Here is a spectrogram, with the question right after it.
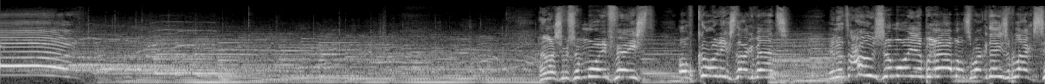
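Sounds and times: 
big festival crowd roaring and cheering: 0.0 - 6.5
speech: 5.4 - 10.4.

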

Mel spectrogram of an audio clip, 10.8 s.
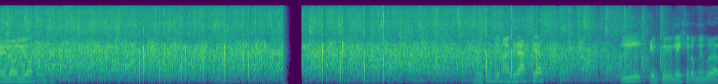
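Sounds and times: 
audience applause: 0.0 - 10.2
speech: 0.2 - 1.0, 7.4 - 8.3, 9.3 - 10.7.

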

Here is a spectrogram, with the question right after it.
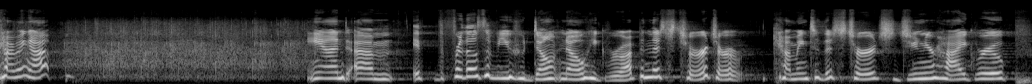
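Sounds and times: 
audience applause: 0.0 - 3.2
speech: 0.2 - 0.6, 3.1 - 10.3.

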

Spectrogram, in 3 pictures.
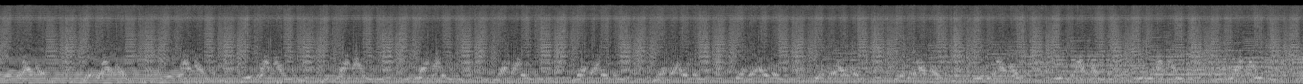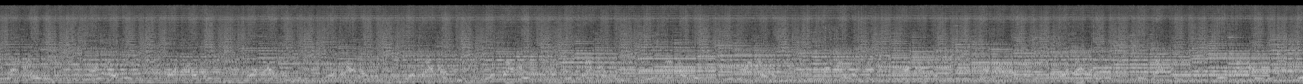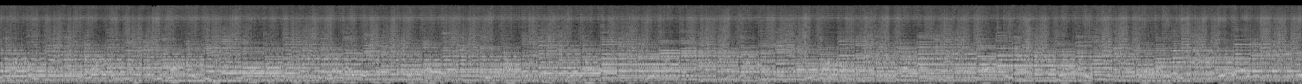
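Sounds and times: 
fast regular pulsing: 0.0 - 39.0
low droning radio notes: 0.0 - 39.0
strange radio signals during a nighttime ride: 0.0 - 39.0.

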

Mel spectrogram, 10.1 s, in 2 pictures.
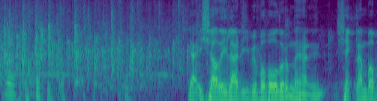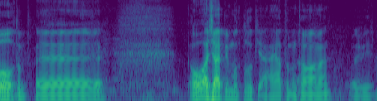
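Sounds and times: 
laughter: 0.0 - 2.2
audience clapping: 0.0 - 4.7
speech: 0.1 - 1.9, 2.5 - 6.5, 7.6 - 10.0.

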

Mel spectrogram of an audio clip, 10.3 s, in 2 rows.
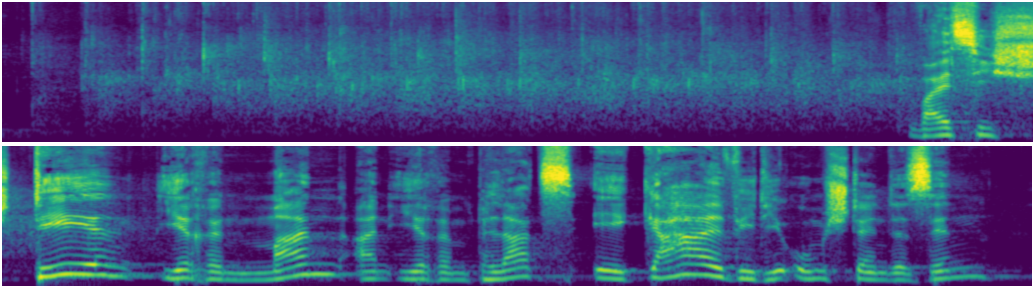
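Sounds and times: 
audience applause: 0.0 - 5.8
speech: 4.5 - 10.2.

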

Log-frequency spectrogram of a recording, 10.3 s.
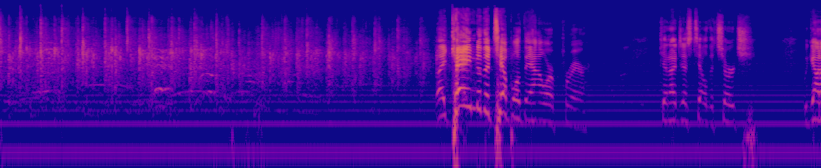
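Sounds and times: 
audience clapping: 0.0 - 5.8
speech: 5.5 - 7.5, 8.3 - 10.2.

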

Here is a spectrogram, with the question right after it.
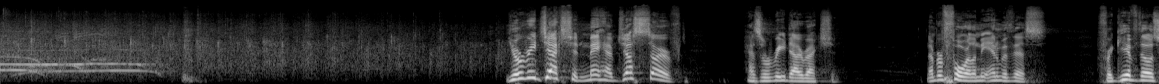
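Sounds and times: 
audience clapping: 0.0 - 5.8
speech: 5.1 - 6.9, 7.5 - 8.5, 9.3 - 11.5.

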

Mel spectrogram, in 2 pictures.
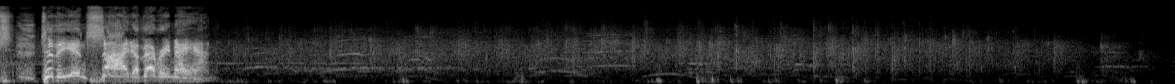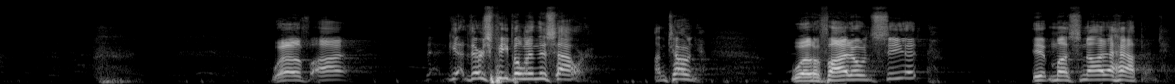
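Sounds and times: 
crowd clapping: 0.0 - 11.6
speech: 0.6 - 2.2, 14.5 - 15.3, 16.2 - 17.7, 18.3 - 18.9, 19.7 - 21.1, 22.1 - 23.4.

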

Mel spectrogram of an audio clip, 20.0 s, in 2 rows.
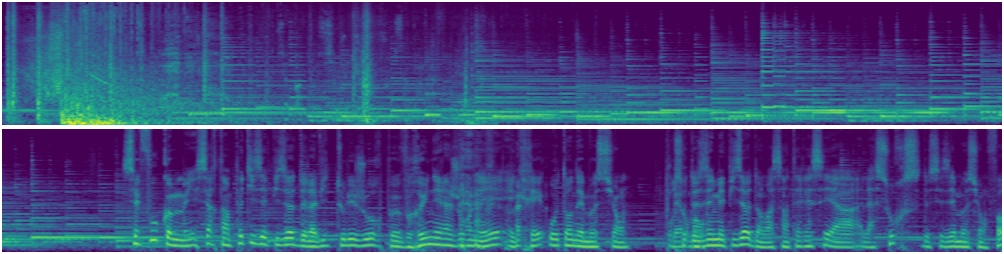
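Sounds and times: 
printer being smashed: 0.0 - 4.9
music: 0.0 - 19.9
speech: 11.3 - 19.9
laughter: 14.5 - 15.4.

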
